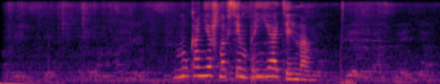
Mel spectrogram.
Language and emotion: Russian, positive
